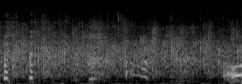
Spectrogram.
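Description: An audience applauds in a steady, dense wash of clapping that holds for a couple of seconds and swells slightly at the end, with a few brief voices mixed in.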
